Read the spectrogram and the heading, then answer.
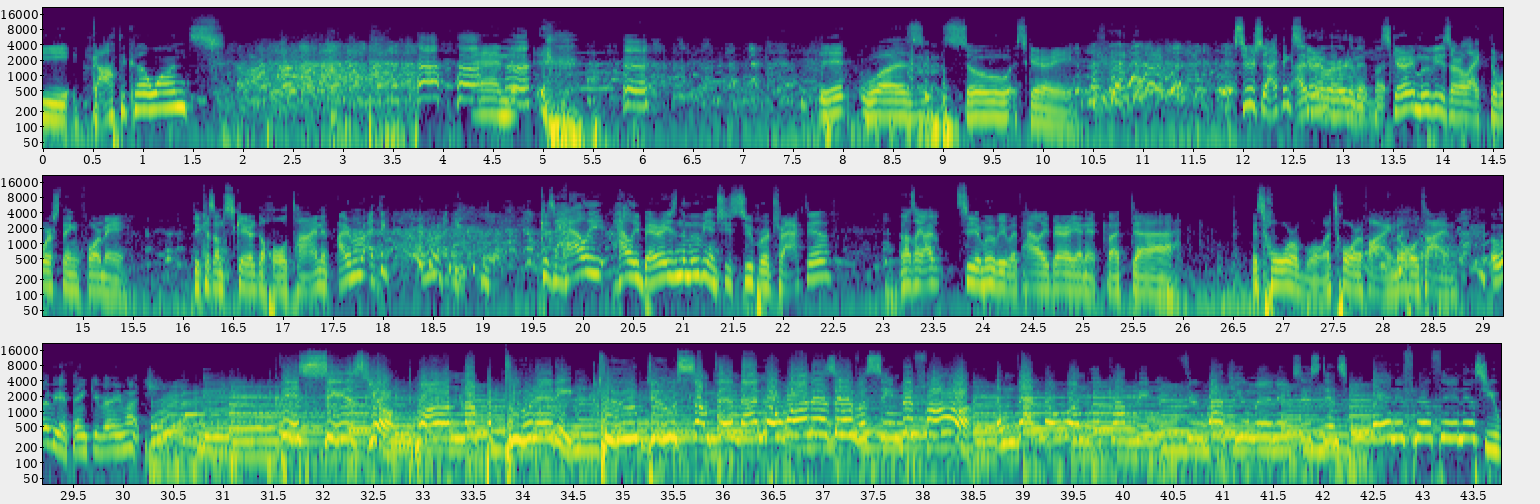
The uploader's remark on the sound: Ask Roulette is a conversation series in which strangers ask each other questions on stage. Is from our August show at Politics and Prose in Washington DC.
